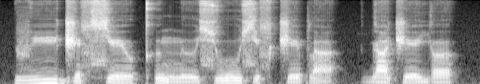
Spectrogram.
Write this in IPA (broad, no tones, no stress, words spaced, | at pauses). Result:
viːd͡ʒeɬɕeːʊ̯ kʼɯŋnɯː ɕuːɕiɬ t͡ʃepla | ɡat͡ʃeːjʌ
